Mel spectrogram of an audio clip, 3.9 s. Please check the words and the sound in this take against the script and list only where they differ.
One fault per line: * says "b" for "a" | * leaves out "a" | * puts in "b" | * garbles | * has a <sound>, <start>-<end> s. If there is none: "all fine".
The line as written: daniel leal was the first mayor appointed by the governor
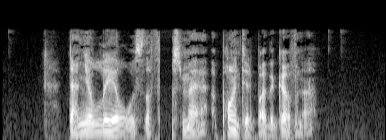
* has a dropout, 1.6-1.7 s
